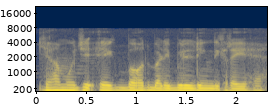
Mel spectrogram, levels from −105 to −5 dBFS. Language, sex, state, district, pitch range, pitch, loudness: Hindi, male, Himachal Pradesh, Shimla, 110-125 Hz, 120 Hz, -13 LUFS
